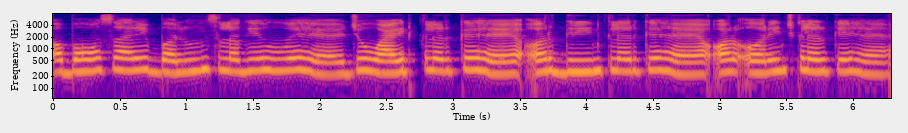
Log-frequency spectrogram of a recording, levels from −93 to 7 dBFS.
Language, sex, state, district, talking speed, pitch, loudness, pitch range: Hindi, female, Himachal Pradesh, Shimla, 210 wpm, 270 Hz, -17 LUFS, 250-285 Hz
